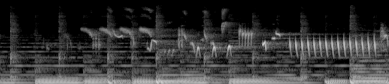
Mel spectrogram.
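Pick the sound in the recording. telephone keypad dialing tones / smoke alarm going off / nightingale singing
nightingale singing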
